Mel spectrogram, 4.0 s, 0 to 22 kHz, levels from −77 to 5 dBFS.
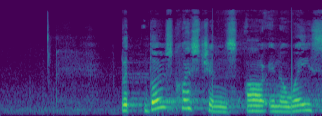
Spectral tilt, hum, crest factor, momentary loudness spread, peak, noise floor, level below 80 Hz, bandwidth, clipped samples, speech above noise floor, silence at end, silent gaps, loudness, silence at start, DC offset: -4.5 dB/octave; none; 18 dB; 5 LU; 0 dBFS; -50 dBFS; -64 dBFS; 15.5 kHz; under 0.1%; 33 dB; 0 s; none; -18 LUFS; 1.5 s; under 0.1%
